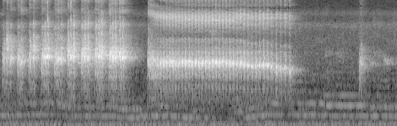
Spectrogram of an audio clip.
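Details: Caged White-chested Babbler singing in full "tembakan" (shooting) style for song training: a quick series of pulsed buzzy notes, then a long fast rattling trill of about two seconds that falls slightly at the end, followed by a short note.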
